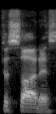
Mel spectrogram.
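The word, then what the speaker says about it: Posadas: The first 2, Posadis or Posadis, it's pronounced Posadis, I'm 99% sure.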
